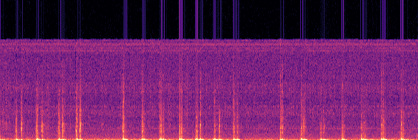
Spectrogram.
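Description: A round, flat, thin, solid tan cork coaster is tapped and scratched with fingertips and nails. The result is a quick, irregular run of soft, dull, low thuds with brief scratchy edges, each dying away almost at once.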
